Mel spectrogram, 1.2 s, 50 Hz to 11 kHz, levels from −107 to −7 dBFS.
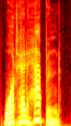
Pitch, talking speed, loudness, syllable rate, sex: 135 Hz, 150 wpm, -15 LUFS, 5.3 syllables/s, male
